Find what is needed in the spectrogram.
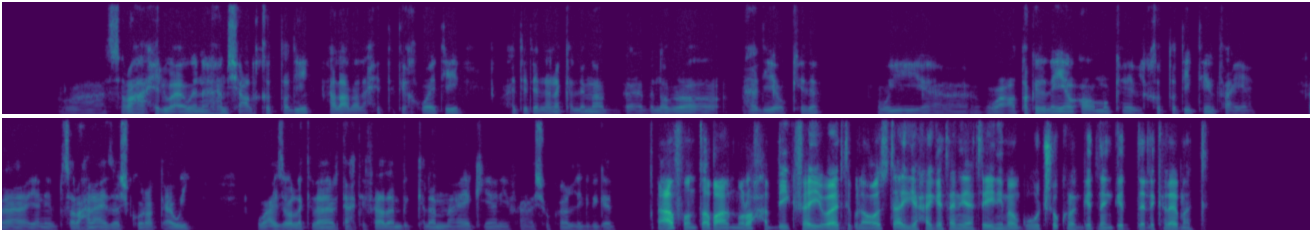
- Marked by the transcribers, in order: none
- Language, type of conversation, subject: Arabic, advice, إزاي آخد قرار شخصي مهم رغم إني حاسس إني ملزوم قدام عيلتي؟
